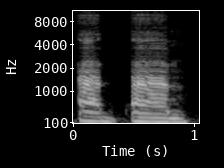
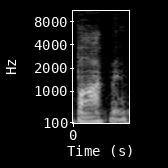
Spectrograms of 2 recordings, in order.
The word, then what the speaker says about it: Bachman: Randy, Bachman. I had to think about that. Randy Bachman told me the same thing. It's not Bachman. People say Bachman. He said, I don't care if they say Bachman Turner Overdrive or Bachman Turner.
